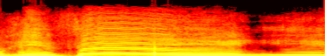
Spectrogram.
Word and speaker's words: revém: Qual é a sílaba tônica de revém? O revém. Isso, é o V.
